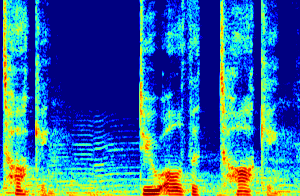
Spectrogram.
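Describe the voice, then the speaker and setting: A man playing a cool, reserved investigator in video game dialogue, speaking in a measured, formal and serious way. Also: mid-range voice, animated, soft background music. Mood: serious, analytical.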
